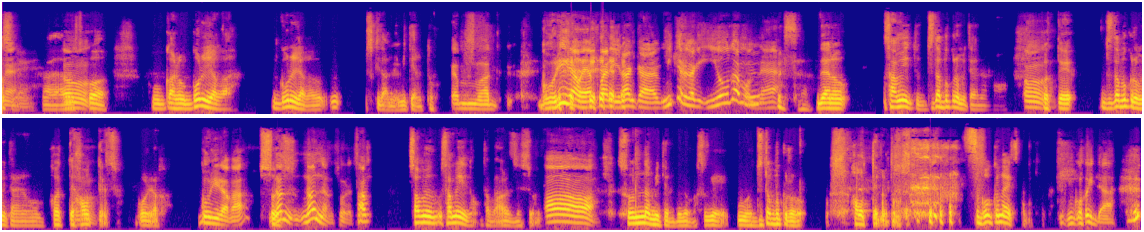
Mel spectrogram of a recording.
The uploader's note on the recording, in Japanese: ZOOMで収録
